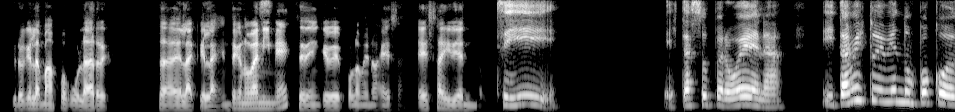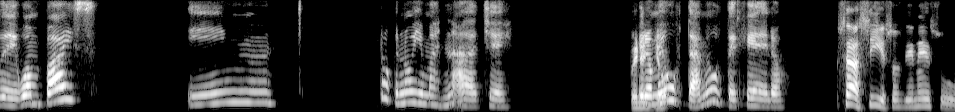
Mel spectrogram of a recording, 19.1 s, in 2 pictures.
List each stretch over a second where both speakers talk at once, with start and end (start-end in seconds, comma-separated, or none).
none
